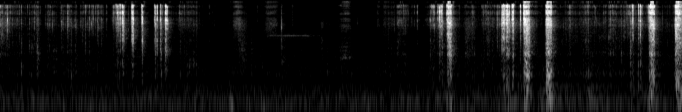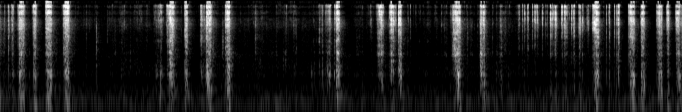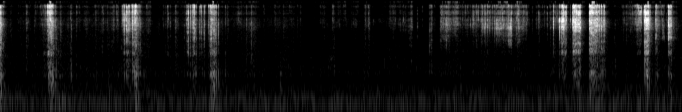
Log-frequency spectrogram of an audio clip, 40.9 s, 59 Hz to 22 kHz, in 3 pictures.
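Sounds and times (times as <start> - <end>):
velcro strips ripping: 0.0 - 3.7, 7.9 - 27.5, 28.1 - 31.9, 36.1 - 40.9.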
